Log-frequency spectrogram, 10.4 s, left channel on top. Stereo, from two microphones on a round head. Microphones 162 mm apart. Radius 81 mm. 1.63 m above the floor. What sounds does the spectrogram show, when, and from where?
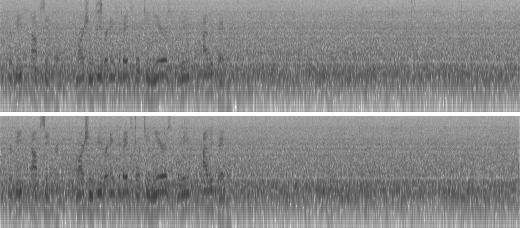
0.1 s a man speaking: 20° right (ahead or behind)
